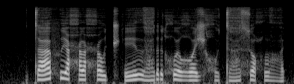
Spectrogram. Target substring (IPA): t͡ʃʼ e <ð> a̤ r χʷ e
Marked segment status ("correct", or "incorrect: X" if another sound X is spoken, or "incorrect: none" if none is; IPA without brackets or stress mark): correct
